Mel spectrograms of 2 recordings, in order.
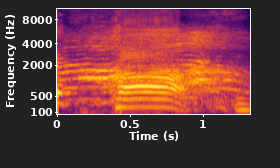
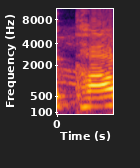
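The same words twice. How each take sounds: First: खा with a very long "aa"; खा, stretched out for the class to copy; drawn-out vowel. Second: Said in the usual way. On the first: Shown as a demonstration. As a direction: hold the vowel of खा. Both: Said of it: "थोड़ा खींच कर बोलेंगे".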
